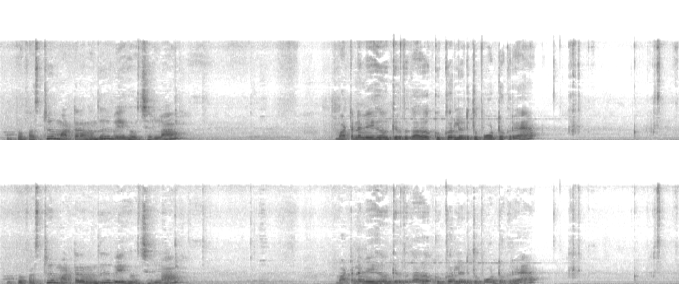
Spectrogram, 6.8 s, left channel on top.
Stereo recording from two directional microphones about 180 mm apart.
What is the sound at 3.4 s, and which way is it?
Speech, 45° left (ahead or behind).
